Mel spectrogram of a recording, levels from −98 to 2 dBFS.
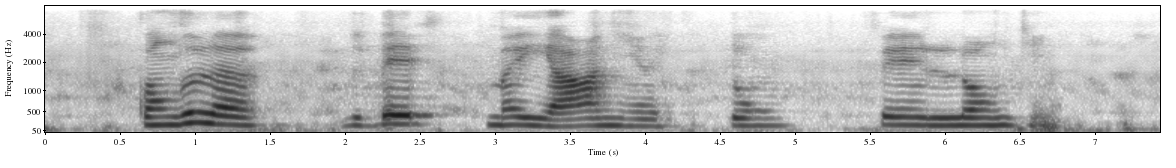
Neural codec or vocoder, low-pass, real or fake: codec, 24 kHz, 1.2 kbps, DualCodec; 7.2 kHz; fake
